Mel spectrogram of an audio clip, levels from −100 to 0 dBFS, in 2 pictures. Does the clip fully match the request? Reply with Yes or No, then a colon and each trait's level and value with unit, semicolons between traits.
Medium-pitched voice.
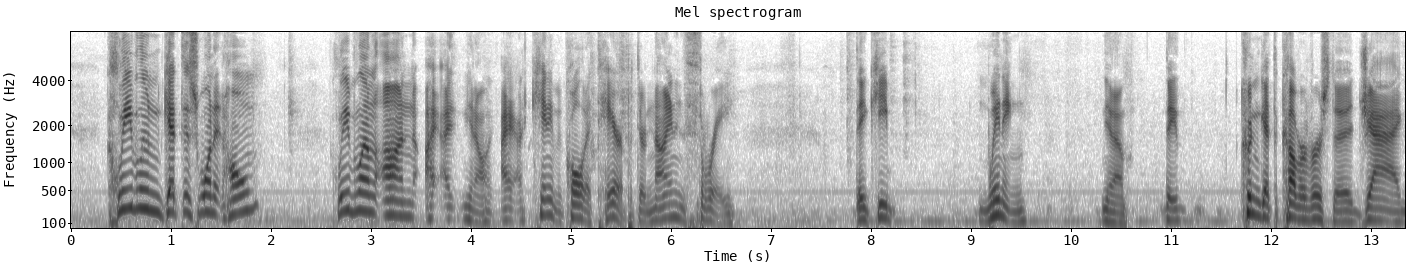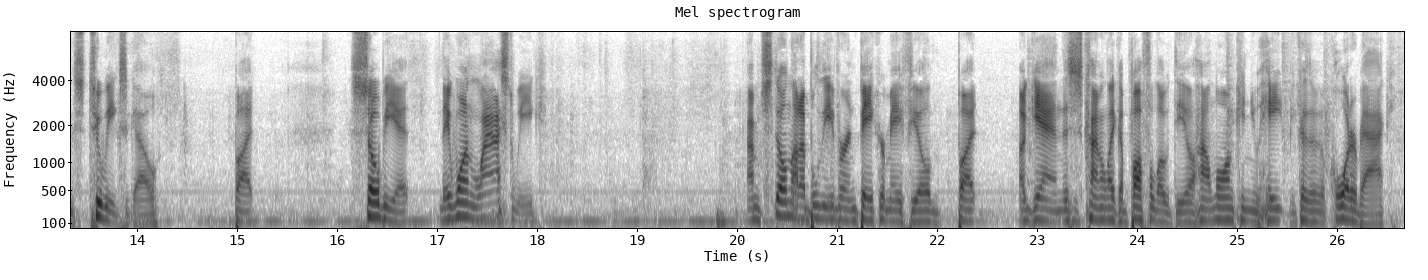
No: low, 120 Hz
